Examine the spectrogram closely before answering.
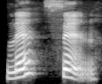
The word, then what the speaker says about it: listen: Listen, listen.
